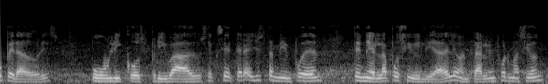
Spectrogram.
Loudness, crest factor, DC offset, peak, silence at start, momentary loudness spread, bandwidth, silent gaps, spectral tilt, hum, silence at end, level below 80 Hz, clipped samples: -21 LUFS; 14 dB; under 0.1%; -6 dBFS; 0 s; 6 LU; 6.6 kHz; none; -7 dB/octave; none; 0 s; -48 dBFS; under 0.1%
